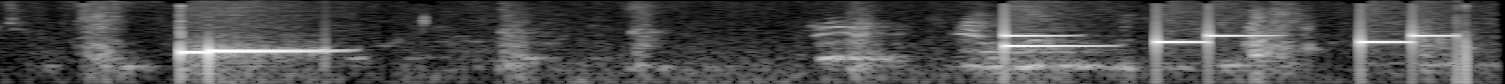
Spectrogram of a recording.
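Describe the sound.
Telephone line tones play while a call is transferred: one longer tone early, then a quick run of short tones stepping between pitches. Faint talk and line noise fill the gaps.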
